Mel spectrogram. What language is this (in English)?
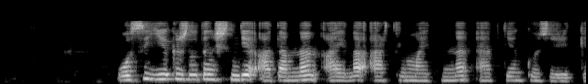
Kazakh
